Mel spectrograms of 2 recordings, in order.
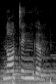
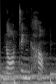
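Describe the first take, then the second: First: The h is silent and the last syllable light. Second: The h is sounded and the last syllable stressed. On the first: The speaker calls it right. "Sound है वो silent होता है" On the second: The speaker calls it wrong. "एच A M पे हम एक stress देते हैं"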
